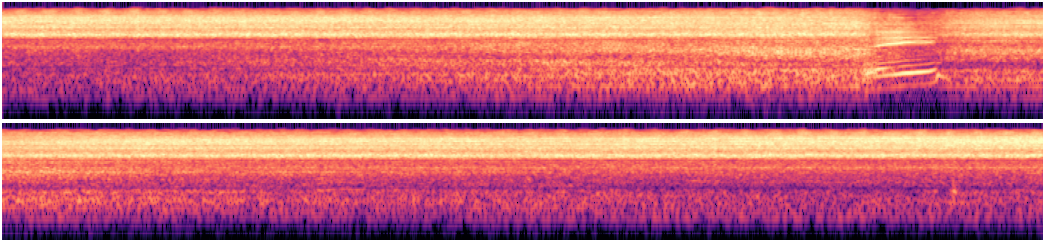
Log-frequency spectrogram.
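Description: A motorbike going by: its engine noise builds over a couple of seconds and peaks a little before halfway with a brief rising whine, then drops back into steady background traffic noise.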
